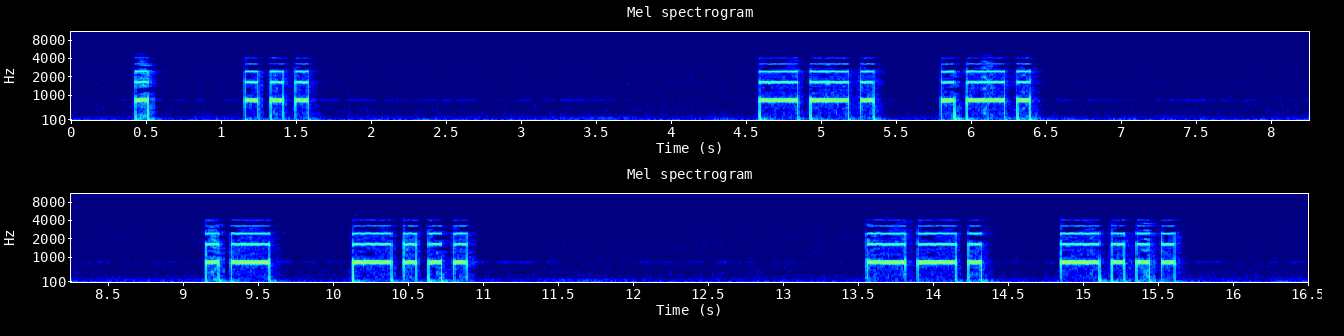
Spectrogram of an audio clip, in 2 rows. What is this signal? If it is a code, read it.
Morse code, heard as a keyed tone, about 14 wpm, spaced as for 10 wpm, 820 Hz. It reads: ES GR AB GB
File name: cursos / CURSO DE TELEGRAFIA / Telegrafia - Trilha 08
